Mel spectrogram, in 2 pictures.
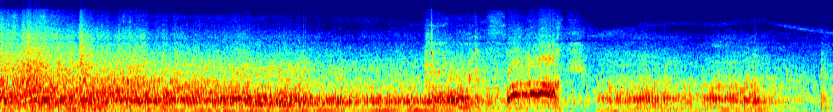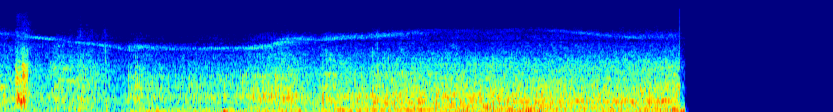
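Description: A heavy diesel engine running and revving hard, loudest in the first five seconds, with a short loud rising squeal about five seconds in. The engine then carries on more quietly while a thin high tone glides down and back up, and the sound cuts off abruptly shortly before the end.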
